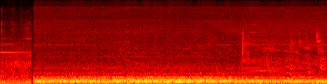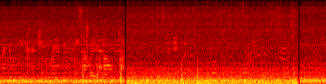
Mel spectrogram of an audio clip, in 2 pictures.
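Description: A steady, deep cabin rumble fills an airliner in flight, droning evenly throughout while passengers chat nearby.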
